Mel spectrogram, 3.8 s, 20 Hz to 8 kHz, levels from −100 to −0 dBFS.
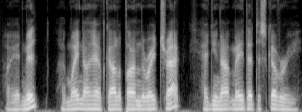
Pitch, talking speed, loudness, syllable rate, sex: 110 Hz, 270 wpm, -18 LUFS, 7.2 syllables/s, male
